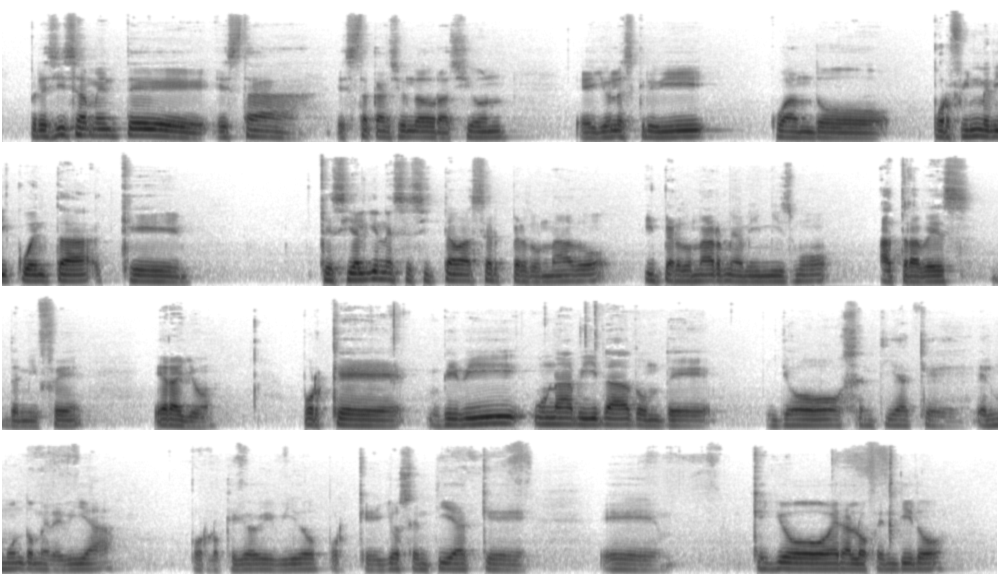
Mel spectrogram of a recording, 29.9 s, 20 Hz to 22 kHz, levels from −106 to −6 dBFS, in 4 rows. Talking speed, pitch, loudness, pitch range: 125 wpm, 125 Hz, -31 LUFS, 115-135 Hz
